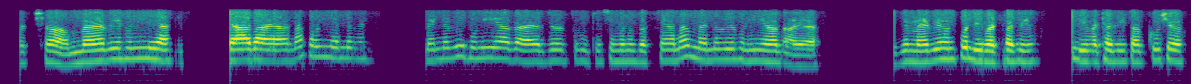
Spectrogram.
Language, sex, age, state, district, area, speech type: Punjabi, male, 18-30, Punjab, Patiala, urban, conversation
